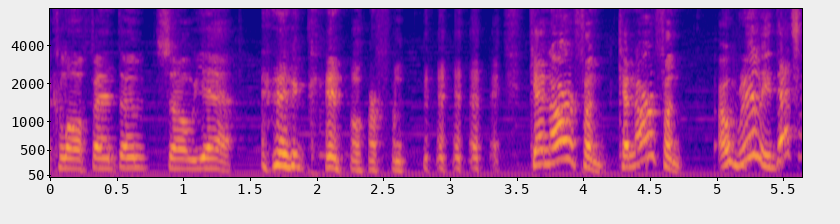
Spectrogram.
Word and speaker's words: Caernarfon: Caernarfon. Oh, really? That's how you pronounce it, Caernarfon.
